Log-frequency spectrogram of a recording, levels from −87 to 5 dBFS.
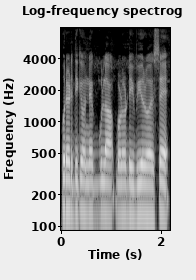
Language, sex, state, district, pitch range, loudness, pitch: Bengali, male, Assam, Hailakandi, 125-135 Hz, -15 LUFS, 130 Hz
